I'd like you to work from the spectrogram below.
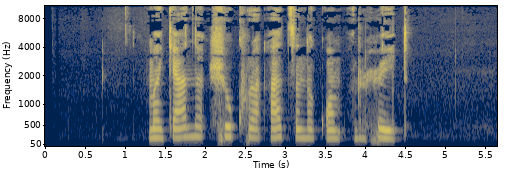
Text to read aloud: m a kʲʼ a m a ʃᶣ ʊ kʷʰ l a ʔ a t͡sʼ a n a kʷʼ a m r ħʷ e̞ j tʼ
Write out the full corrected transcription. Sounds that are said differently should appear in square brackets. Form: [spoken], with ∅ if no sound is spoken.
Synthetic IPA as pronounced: m a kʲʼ a [n] a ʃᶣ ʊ kʷʰ [r] a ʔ a t͡sʼ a n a kʷʼ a m r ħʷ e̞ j tʼ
